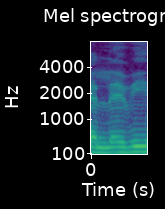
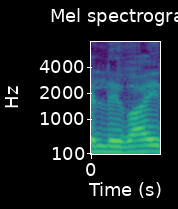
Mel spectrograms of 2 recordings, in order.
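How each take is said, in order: First: लेवी pronounced "le-vee"; accepted pronunciation of levy. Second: लेवाई pronounced "le-vai"; alternative pronunciation of levy. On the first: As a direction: say लेवी with a long "ee" ending. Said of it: "आप लोग लेवी बोल सकते हैं". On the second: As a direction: say लेवाई with an "eye" sound after the v. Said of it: "अलग-अलग pronunciation है". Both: Shown as a demonstration.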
